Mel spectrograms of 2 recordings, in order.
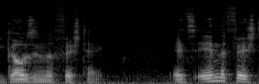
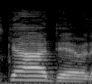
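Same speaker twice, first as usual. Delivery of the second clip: loud, raised mock frustration; higher, louder retold outburst; exasperated curse; 4 semitones higher, 7 dB louder, slower than usual. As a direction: act out a fed-up crowd. Crowd's collective dismay retold.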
